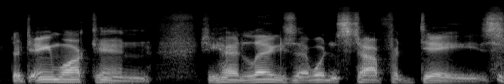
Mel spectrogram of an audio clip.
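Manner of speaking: slow, hardboiled private eye narration; drawn-out film noir voiceover; noir detective. Pretend. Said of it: "sounds like the main character of a hard-boiled noir".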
